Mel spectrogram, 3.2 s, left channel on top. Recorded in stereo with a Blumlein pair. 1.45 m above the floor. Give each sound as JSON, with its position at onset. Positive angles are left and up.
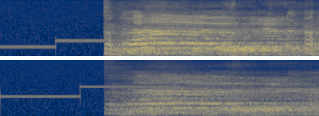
{"t": 1.0, "sound": "laughter", "azimuth_deg": 55, "distance_m": 0.8}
